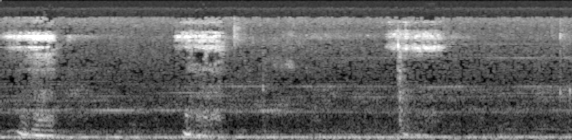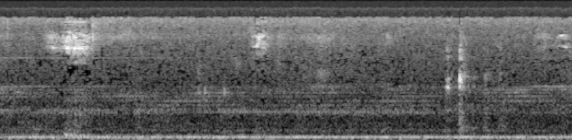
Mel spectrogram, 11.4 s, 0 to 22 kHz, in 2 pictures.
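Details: An 11-week-old French Bulldog puppy snores in short, snuffly rasping breaths about every two seconds over a steady low hum.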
